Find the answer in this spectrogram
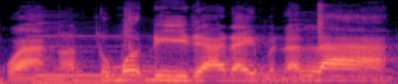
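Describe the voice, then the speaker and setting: A woman's voice: lowish voice, fast talker, music in the background, close to an everyday voice. An actress playing a chatty, boastful elderly mother in her sixties, with a Southern Vietnamese accent and frequent exclamations. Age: 60s. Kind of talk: sitcom acting.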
